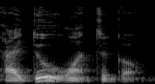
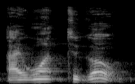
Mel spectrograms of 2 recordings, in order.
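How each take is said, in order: First: "do" pressed firmly, the rest even; stress on do. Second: Said in the usual way. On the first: Shown as a demonstration. Teacher showing students how to stress "do". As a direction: lean into the word "do" to affirm it. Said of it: "Affirmative emphasis is when you say". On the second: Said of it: "Regular statement is when you say".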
